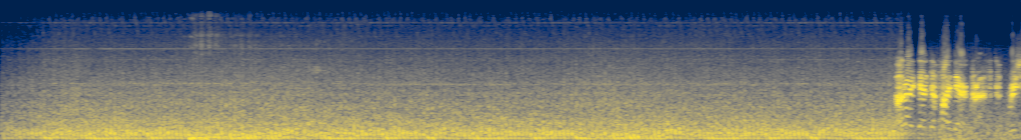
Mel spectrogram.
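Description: Continuous loud helicopter rotor drone from a chopper flown in the video game Ghost Recon Wildlands, steady throughout, with a brief burst of radio-style voice breaking in near the end.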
